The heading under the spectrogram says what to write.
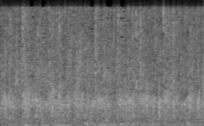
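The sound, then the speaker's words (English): Steady applause from an audience for a film's maker and his family, a dense wash of many hands clapping at once that holds an even, fairly loud level for the whole two seconds with no voices standing out. “It's a fun, thought-provoking, challenging film, and I really want to applaud you and your family for making this.”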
